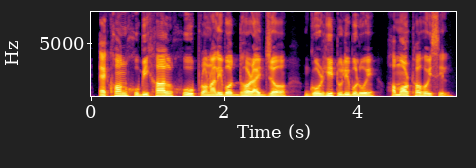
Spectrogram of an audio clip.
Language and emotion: Assamese, neutral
